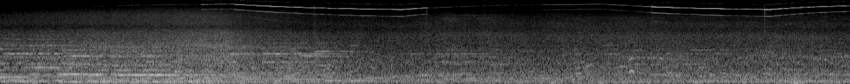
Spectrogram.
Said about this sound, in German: Der Pfeifton stört. Er soll im Zentrum von Skopje Schädlinge fernhalten.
